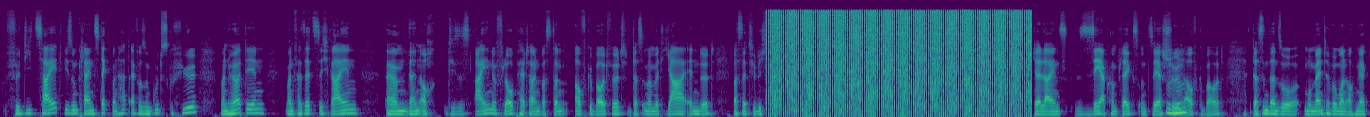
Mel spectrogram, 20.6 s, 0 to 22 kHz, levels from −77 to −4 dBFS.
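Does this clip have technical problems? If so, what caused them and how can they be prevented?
Yes. Compressed stream played as audio, from 11.49 to 15.49 s, just after "endet was": the speech gives way to very loud, chattering static. The receiving end took an undecoded Dolby Digital bitstream for ordinary samples, so each data frame comes out as a 9.33 ms burst of noise followed by silent padding, repeating 31.25 times a second, which fits a 448 kbps AC-3 stream. To prevent it, make sure the device either decodes the bitstream or is set to send plain PCM over the digital link.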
